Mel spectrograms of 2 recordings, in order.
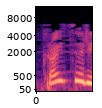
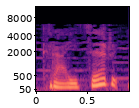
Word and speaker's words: Krojcer: Prema današnjim pravilima prenošenja s nemačkog, sonata je Krojcerova. Međutim, mnogo ranije, na ovim prostorima ustalio se pogrešan izgovor Krajcer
